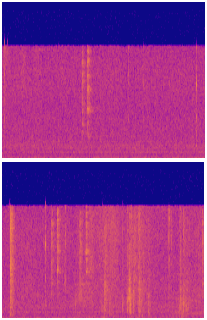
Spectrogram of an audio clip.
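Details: Indoor room tone with a steady low hum from a fan and scattered faint ticks and clicks.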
